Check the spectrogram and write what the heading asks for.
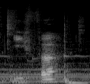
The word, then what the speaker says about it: Aoife: So I believe her name is Aoife O'Donovan. I believe that's how you say it.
